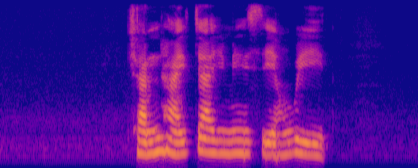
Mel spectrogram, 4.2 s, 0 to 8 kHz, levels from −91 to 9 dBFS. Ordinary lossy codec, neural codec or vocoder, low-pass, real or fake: none; vocoder, 44.1 kHz, 128 mel bands every 256 samples, BigVGAN v2; 7.2 kHz; fake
